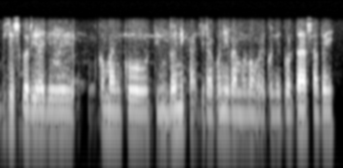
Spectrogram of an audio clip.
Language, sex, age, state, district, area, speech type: Nepali, male, 45-60, West Bengal, Darjeeling, rural, conversation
